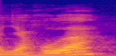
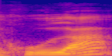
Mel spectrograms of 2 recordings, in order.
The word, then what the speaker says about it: Yahudá: No se llamaba Judá, no era judío. No, no se dice Judá, no se dice judío. Se dice Yahudá, de donde viene la tribu del Mesías.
